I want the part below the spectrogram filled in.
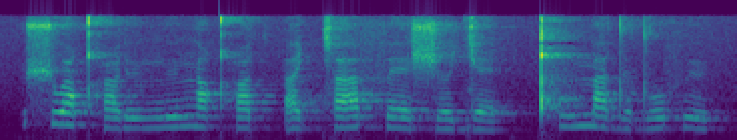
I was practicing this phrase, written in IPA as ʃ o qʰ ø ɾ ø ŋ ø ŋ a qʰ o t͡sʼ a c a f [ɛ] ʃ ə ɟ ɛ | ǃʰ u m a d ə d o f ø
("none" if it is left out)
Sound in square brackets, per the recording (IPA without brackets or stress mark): ɛ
